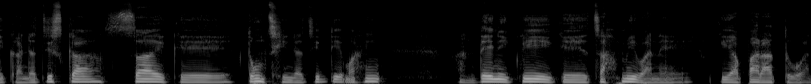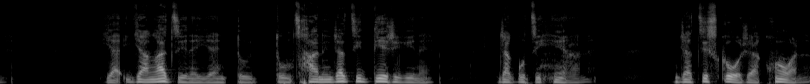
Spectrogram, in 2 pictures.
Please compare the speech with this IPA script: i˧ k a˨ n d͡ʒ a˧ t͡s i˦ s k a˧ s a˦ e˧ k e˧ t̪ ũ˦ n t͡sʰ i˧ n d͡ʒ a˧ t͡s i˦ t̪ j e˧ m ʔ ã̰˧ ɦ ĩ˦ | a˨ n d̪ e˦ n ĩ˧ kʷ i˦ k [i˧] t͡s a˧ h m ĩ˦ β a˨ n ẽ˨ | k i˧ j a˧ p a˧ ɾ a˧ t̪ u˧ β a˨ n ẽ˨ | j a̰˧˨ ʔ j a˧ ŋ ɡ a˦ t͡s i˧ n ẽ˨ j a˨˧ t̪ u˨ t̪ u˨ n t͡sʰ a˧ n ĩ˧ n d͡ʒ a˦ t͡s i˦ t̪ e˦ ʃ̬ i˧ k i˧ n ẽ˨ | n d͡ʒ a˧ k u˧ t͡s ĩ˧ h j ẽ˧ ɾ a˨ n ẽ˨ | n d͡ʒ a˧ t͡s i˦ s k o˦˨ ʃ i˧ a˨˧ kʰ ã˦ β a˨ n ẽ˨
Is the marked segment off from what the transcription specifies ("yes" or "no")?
yes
